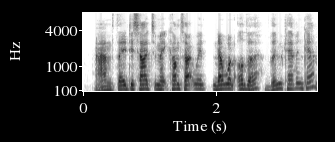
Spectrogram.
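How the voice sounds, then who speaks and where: With a British accent and a bright, sharp tone, a man talks fairly quickly on a very clean recording with a silent background. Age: 20s. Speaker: podcast host. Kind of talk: casual chat.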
